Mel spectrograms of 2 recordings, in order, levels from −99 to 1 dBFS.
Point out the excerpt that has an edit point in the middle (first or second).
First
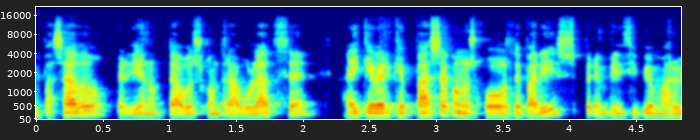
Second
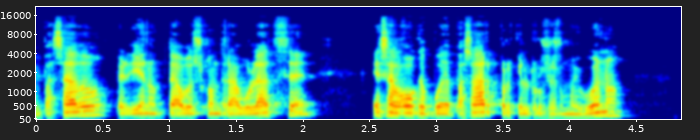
first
